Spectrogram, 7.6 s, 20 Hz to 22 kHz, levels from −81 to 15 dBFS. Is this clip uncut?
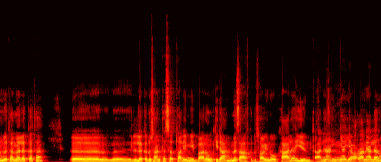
no; 1 cut; at 6.7 s

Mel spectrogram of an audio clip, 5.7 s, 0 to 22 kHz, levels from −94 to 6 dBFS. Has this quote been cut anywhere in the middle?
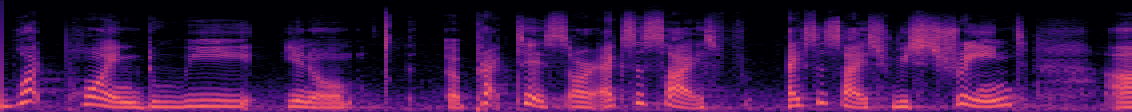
no; 0 cuts

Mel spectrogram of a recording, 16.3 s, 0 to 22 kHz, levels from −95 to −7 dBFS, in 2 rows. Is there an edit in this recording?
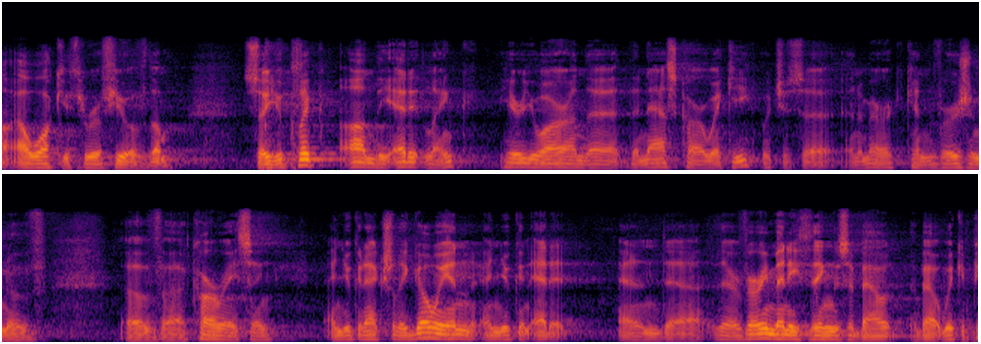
no; 0 cuts

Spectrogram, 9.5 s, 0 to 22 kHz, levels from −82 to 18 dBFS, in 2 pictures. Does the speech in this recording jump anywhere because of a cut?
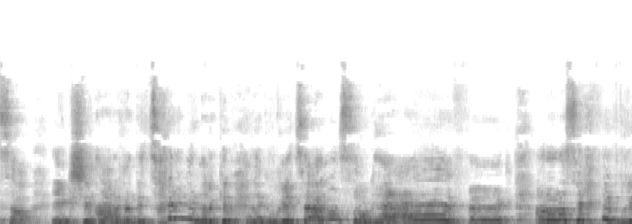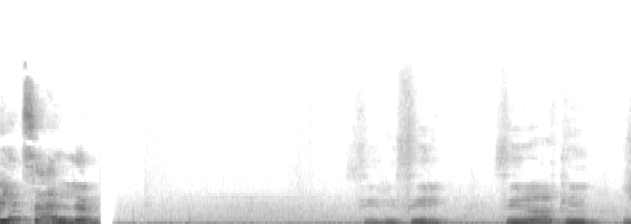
no; 0 cuts

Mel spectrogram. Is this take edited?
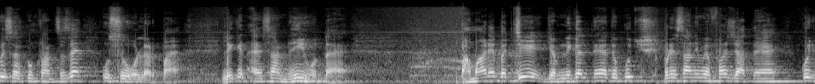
no; 0 cuts

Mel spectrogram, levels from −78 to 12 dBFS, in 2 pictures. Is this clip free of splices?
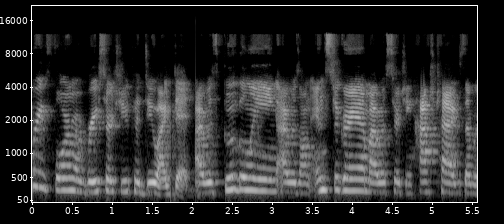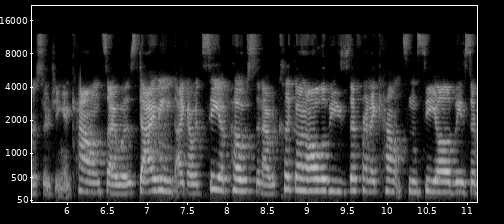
no; 2 cuts; at 2.0 s, 6.8 s

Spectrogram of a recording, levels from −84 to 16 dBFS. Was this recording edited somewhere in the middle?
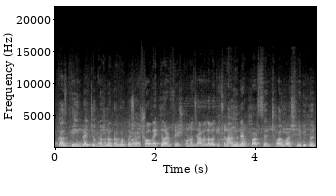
yes; 1 cut; at 1.7 s

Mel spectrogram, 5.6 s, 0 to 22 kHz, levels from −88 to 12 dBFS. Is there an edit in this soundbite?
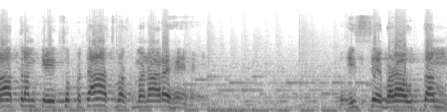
no; 0 cuts

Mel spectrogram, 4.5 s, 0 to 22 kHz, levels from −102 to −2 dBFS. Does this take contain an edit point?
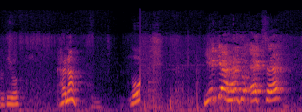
yes; 1 cut; at 2.1 s

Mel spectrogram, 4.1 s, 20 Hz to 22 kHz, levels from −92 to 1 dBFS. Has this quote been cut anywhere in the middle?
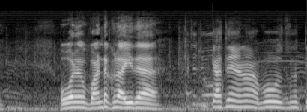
yes; 1 cut; at 2.8 s

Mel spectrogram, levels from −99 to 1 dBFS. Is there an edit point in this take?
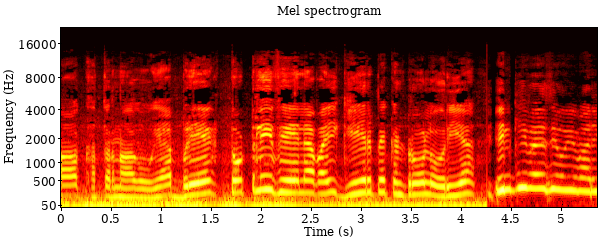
yes; 1 cut; at 4.2 s

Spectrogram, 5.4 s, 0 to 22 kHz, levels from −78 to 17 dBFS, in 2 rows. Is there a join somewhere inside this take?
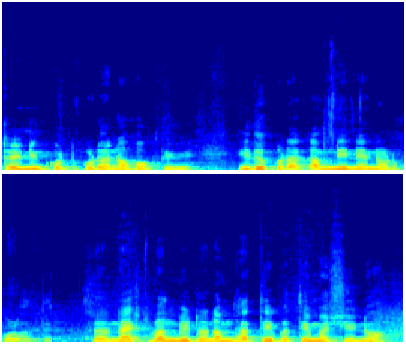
no; 0 cuts

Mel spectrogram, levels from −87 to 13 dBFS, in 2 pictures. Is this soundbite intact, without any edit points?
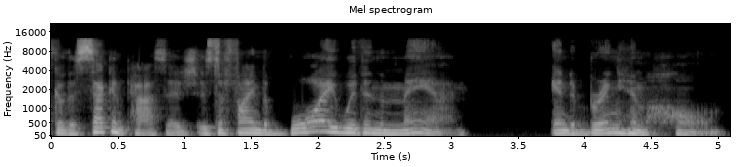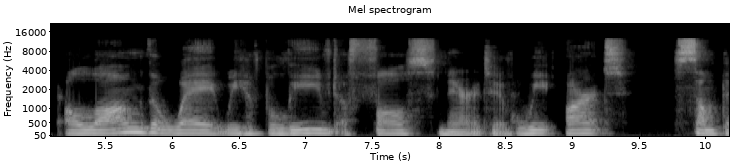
no; 2 cuts; at 5.2 s, 8.5 s

